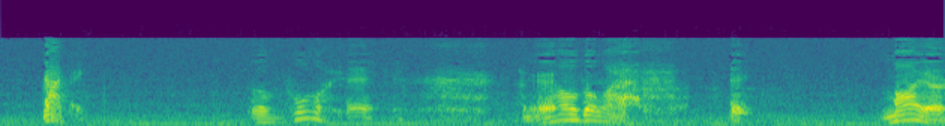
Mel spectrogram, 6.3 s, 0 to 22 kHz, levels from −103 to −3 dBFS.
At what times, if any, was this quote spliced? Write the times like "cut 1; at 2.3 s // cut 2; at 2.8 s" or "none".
cut 1; at 1.6 s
